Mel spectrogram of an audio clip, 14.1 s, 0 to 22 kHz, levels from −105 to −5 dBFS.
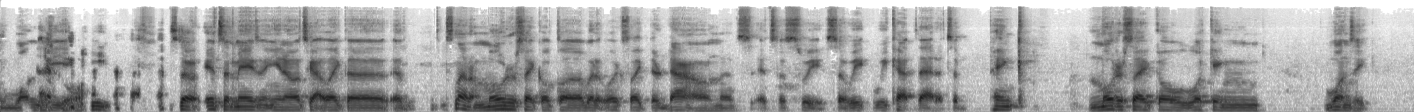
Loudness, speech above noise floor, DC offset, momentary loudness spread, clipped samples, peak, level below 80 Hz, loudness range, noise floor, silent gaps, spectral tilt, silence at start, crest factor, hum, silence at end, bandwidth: -24 LUFS; 38 dB; under 0.1%; 9 LU; under 0.1%; -4 dBFS; -54 dBFS; 3 LU; -62 dBFS; none; -3.5 dB/octave; 0 s; 20 dB; none; 0.5 s; 17 kHz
